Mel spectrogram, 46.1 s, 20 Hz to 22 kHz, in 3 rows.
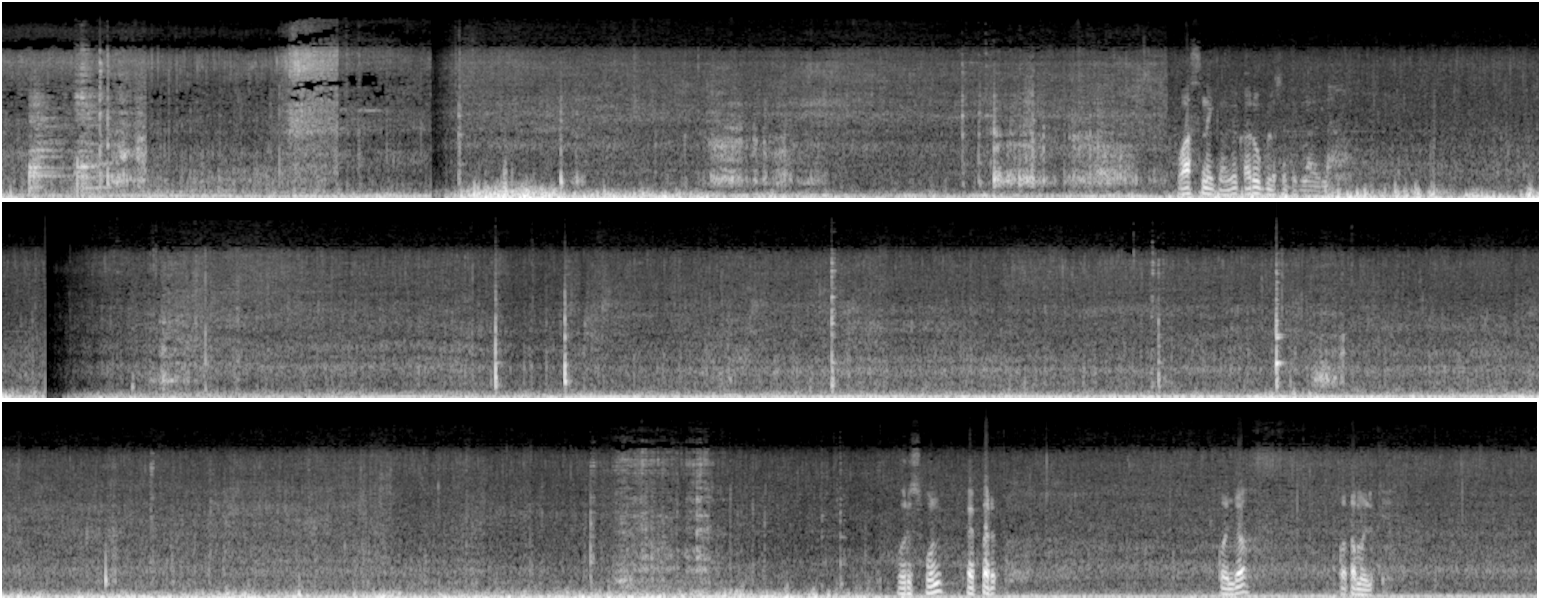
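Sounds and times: food sizzling in a pot: 0:00.0 - 0:11.7, 0:16.0 - 0:46.0.

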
